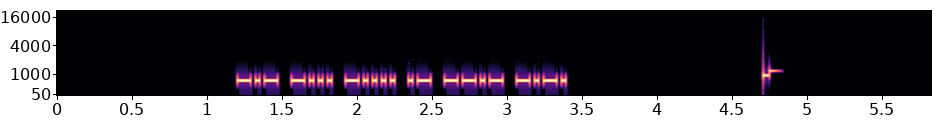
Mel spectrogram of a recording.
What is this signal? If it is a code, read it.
Morse code, heard as a keyed tone, about 40 wpm, 700 Hz. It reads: KB6AQC
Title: USA Call Signs - 6 Characters - 6x Character Spacing - 40wpm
